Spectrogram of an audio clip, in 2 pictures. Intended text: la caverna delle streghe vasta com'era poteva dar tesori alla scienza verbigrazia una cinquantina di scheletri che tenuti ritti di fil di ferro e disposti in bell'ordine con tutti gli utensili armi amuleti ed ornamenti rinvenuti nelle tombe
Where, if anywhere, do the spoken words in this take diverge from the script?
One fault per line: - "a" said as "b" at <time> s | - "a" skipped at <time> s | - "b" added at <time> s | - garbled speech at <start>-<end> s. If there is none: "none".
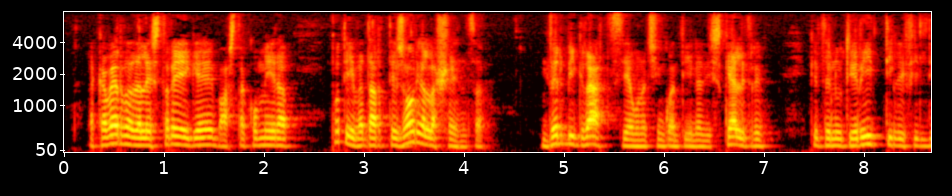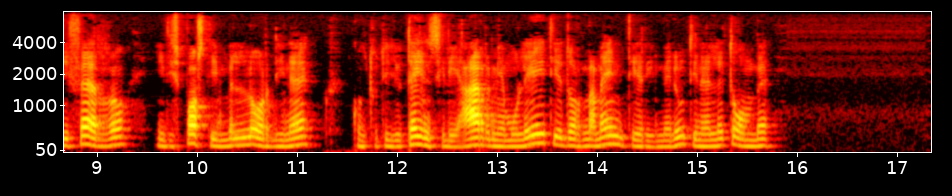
none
